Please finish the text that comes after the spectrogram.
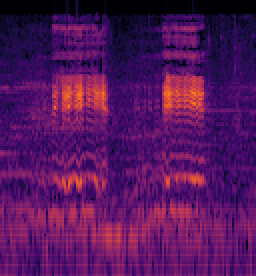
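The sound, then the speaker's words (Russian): A ram bleats twice, each call a wavering, quavering cry lasting about half a second, separated by a short pause. Clear, with no talking. “Баран ответил.”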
